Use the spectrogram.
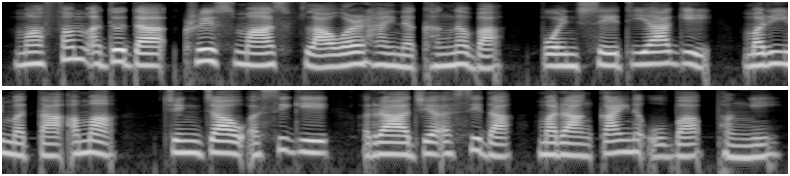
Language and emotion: Manipuri, neutral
